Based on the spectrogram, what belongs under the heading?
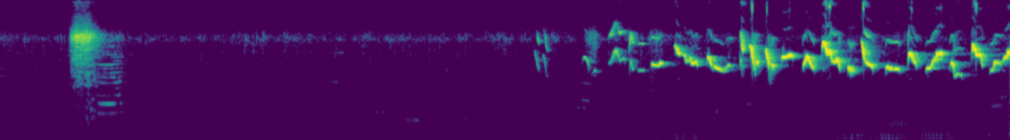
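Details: Lemon-bellied white-eye song used as a training recording for other songbirds: a brief sharp noise, then about three seconds of near quiet, then a rapid, high-pitched run of varied chirps, twitters and short trills that grows dense and continuous.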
